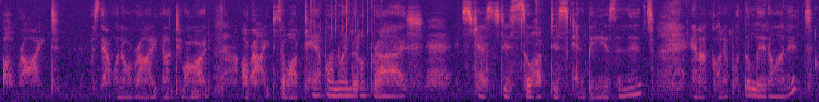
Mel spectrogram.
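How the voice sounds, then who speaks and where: A woman playing a timid, slightly odd captive who is eager to please, speaking in a halting, gentle, polite whisper for an ASMR role play. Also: mid-range voice, natural voice, low-quality recording. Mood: soothing, fussy. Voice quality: breathy whisper with fry.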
